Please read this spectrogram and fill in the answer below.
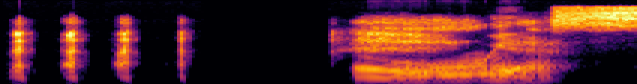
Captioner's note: laughs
